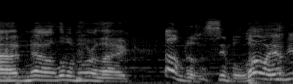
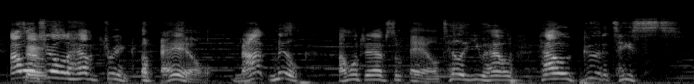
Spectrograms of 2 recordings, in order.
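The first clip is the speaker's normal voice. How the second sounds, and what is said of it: Southern lawyer character voice. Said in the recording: “I went from having a Hulk Hogan accent ... to ... sort ... southern. ... Of like a southern lawyer. ... Preacher.”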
